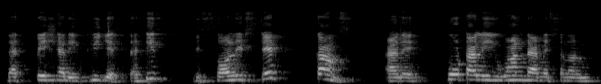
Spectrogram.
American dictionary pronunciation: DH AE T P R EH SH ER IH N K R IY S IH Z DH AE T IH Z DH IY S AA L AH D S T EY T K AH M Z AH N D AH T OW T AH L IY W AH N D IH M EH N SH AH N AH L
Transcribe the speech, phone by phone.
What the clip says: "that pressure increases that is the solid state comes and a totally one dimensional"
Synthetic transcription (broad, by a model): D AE T P EH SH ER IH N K R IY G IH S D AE T IH Z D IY S AA L AH D S T EY T K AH M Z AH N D AH T OW T AH L IY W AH N D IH M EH N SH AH N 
